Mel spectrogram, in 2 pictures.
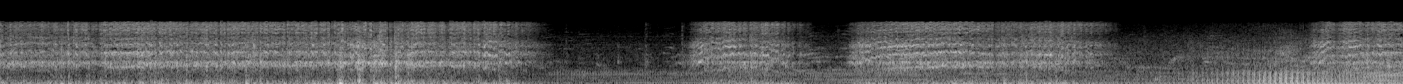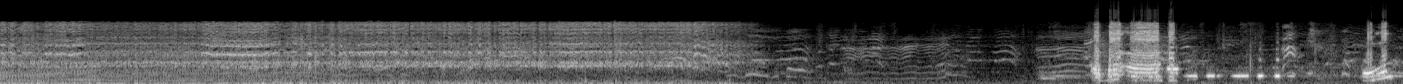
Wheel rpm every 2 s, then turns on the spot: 220, 230, 160, 40, 120, 120, 40, 220, 220, 230, 150, 0, 0, 0.
6-8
